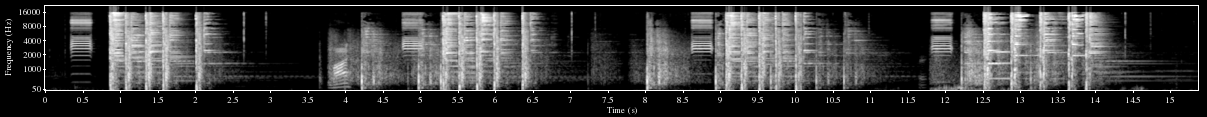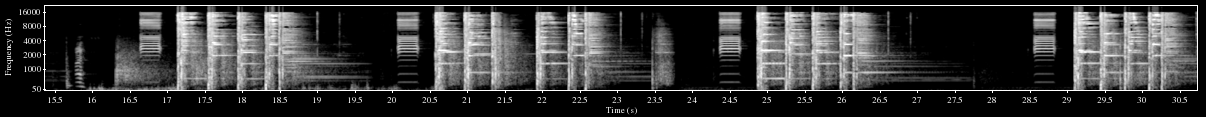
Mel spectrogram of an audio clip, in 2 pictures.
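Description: .22 rimfire pistol firing quick strings of several shots each, every hit answered by the ring of a steel plate target. About eight such strings come at intervals of a few seconds, with pauses between them.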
